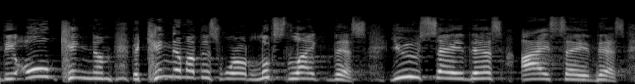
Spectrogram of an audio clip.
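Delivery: loud, slow proclaiming; Jesus proclaiming the new kingdom, loud and slow; mock proclamation. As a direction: declare it from the throne. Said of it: "He's saying".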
